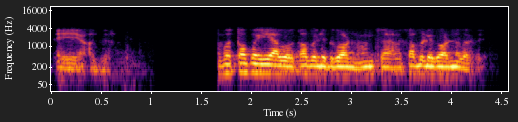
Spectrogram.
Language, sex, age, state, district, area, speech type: Nepali, male, 30-45, West Bengal, Darjeeling, rural, conversation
